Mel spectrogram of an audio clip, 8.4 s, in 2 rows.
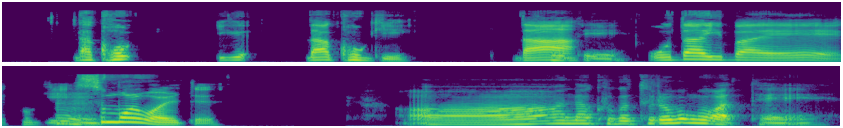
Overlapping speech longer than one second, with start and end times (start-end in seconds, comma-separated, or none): none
